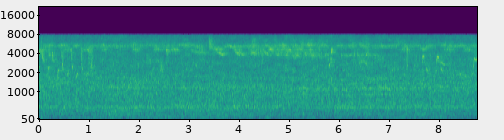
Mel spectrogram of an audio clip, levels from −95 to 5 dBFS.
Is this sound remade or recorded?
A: remade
